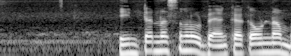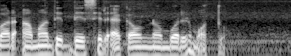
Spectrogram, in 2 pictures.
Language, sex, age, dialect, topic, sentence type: Bengali, male, 31-35, Western, banking, statement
